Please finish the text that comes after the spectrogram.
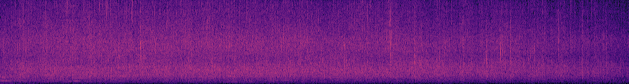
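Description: A church audience applauds the Lord steadily for several seconds, a dense, even wash of many hands clapping together, holding a constant level before easing slightly at the end.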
